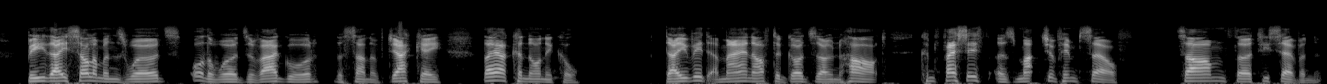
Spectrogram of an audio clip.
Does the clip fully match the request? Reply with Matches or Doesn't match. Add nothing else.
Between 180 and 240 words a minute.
Doesn't match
